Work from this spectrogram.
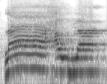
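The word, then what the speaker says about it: لا حول: থেকে লা হাওলা মুখটা গোল করবেন ওয়াও এবং পেশ। এই দুইটা জিনিস উচ্চারণের সময় ফোর যত গোল করবেন অত সুন্দর উচ্চারণ হবে। লা হাওলা লা হাওলা।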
